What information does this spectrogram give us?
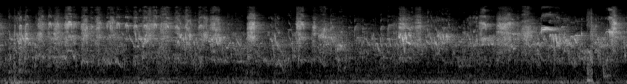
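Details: Many budgerigars, Australian parrots, chirp in a constant high twittering babble, with scattered louder squawks and brief whistled notes standing out.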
